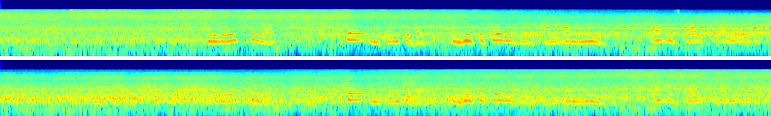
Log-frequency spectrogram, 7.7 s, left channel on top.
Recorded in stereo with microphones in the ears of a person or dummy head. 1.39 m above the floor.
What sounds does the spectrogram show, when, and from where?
2.1 s a woman speaking: 70° left (ahead or behind)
